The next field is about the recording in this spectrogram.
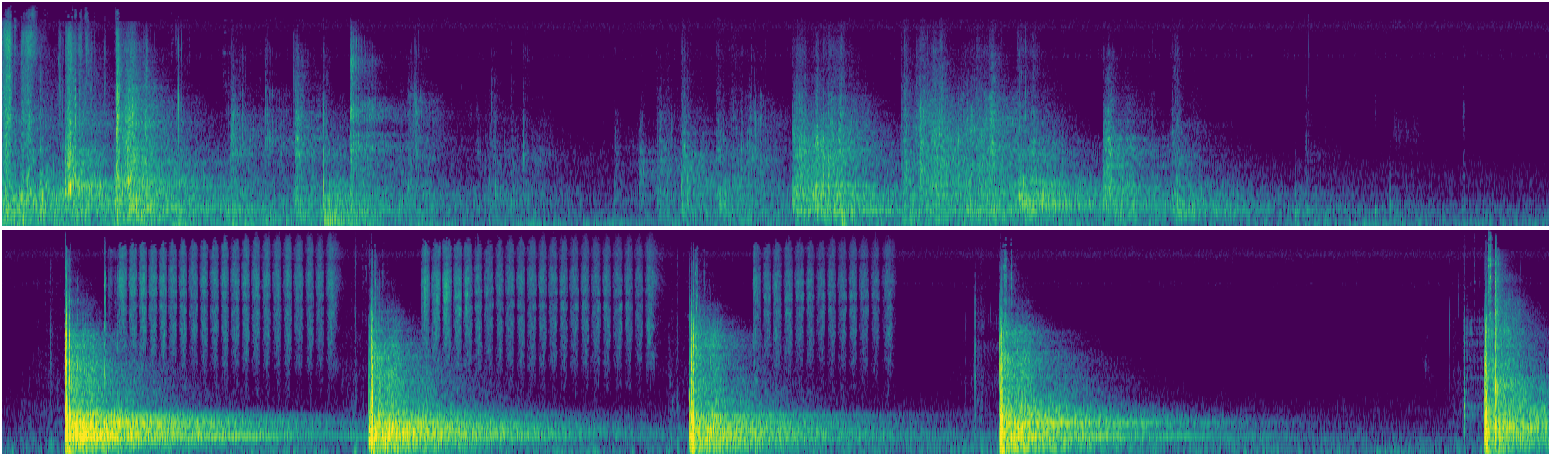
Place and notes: Maribor, Koroska cesta, Vinarjski potok - Jamming with location / another triggering acoustics session
No artificial processing, just playing with interesting naturally occuring echoes of a sub street passage. Part II - more stomping.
